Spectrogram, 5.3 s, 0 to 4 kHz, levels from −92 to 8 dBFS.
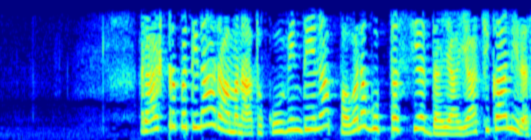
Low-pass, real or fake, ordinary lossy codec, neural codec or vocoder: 3.6 kHz; real; none; none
